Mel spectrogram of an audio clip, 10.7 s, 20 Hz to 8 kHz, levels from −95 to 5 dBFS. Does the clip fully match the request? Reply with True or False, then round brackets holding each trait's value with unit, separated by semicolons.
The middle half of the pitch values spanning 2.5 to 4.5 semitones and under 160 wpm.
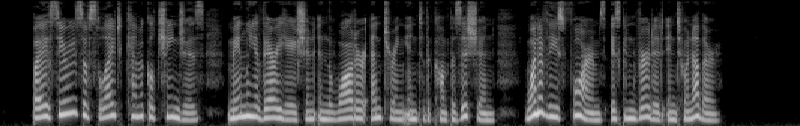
False (5.3 semitones; 140 wpm)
